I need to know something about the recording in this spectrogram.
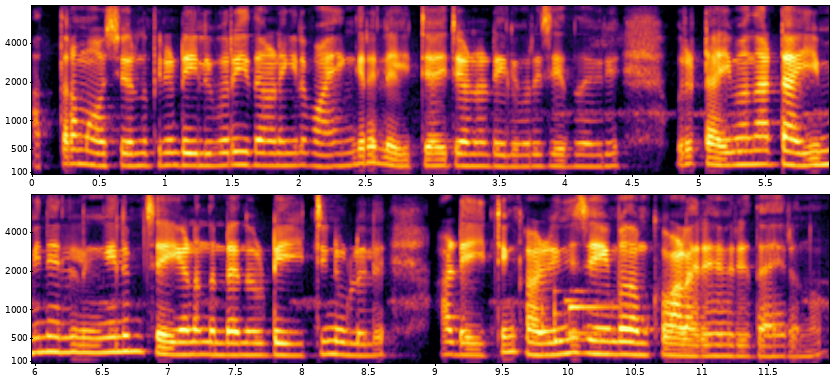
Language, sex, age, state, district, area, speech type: Malayalam, female, 18-30, Kerala, Palakkad, urban, spontaneous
